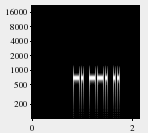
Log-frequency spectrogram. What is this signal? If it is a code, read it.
Morse code, heard as a keyed tone, about 30 wpm, 700 Hz. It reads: NGI
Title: USA Call Sign Postfixes - 3 Letters 30wpm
